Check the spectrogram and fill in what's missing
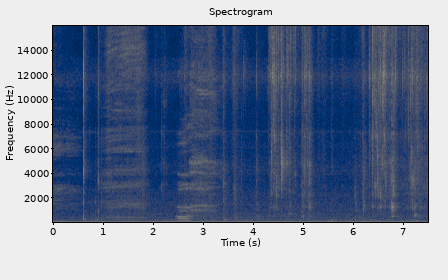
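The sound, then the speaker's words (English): Clean water runs and trickles steadily into a cup from a sink tap, with small splashes and drips over a constant low hum; a brief voice sound breaks in midway. “I'm pouring clean water in my cup.”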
